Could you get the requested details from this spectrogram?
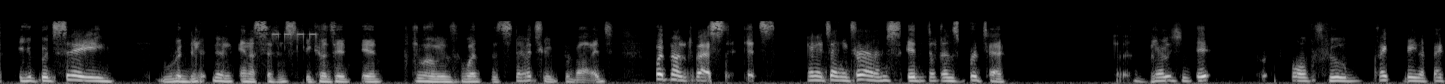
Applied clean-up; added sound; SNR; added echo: neural diffusion model UNIVERSE++.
